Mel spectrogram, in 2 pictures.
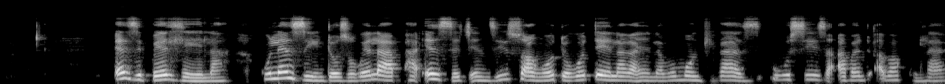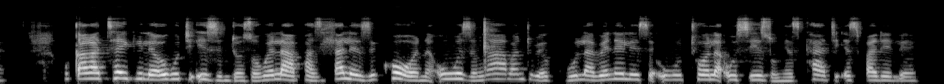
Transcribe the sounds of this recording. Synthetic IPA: ezib̥ʱɛɮɛla | ɣulezintʼɔzɔɣwɛlapʰaʔezisɛt͡ʃʼend͡zʱiswaŋɔd̥ʱɔɣɔtʼɛlaɣaɲɛlaβɔmoŋiɣaziuɣusiza̰ʔaβantʼua̰βaɡ̥ʱulaːjɔ | ɣuǃaɣatʰeɣilɛuɣutʰiʔizintʼɔzɔɣwɛlapʰaziɬalɛzikʰɔna̰ʔuɣuzɛŋ͡ǁaːβantʼuβeɡ̥ʱulaβɛnelisɛ̰ʔuɣutʰɔlaʔusizwɔŋesi̥kʰatʰiʔesi̥fanɛlɛːjɔ

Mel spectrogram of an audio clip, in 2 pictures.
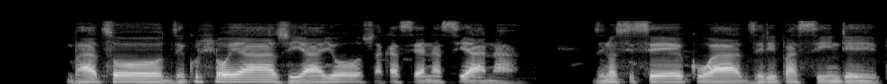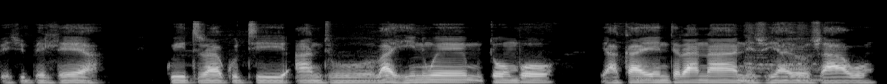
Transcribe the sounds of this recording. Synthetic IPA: mbat͡so̞d͡ze̞kuɬo̞jaʐijajo̞ʐakasijanasijana | d͡zino̞sise̞kuwad͡ziɾipasinde̞bʱet͡ʃibʱe̞ɮe̞ja | kuitirakutʰiantʰuʋaɦinwe̞mito̞mbo̞ | jakae̞nde̞ɾanane̞ʐijajo̞ʐaːʋo̞

